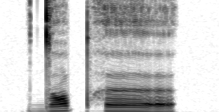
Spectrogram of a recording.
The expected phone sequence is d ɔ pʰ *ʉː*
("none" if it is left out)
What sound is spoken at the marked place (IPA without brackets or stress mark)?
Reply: əː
